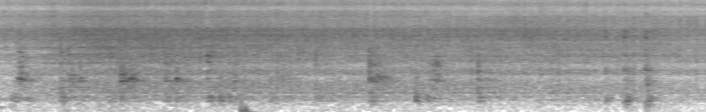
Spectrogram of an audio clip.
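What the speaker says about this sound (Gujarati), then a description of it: "પછી નાખીશું આદુ, મરચાંની પેસ્ટ. થોડું હલાવી દઈશું આપણે." Ginger-chili paste frying in a pan for khichdi, a continuous soft sizzle with occasional light stirring scrapes and taps, close and steady without any voices.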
